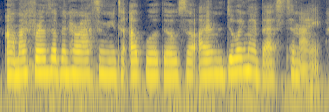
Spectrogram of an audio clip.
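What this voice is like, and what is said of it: Rough, hoarse voice. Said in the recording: “I sound kind of rough. I have been fighting my bronchitis”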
